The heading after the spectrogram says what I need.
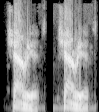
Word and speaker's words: chariot: Chariot, the ch here is pronounced ch. Look at the symbol here. This one is sh, and you have ch.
